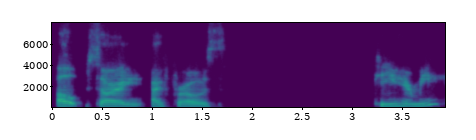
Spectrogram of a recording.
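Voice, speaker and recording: A woman talking casually over an unstable video call connection, in a halting way with lots of fillers. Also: fairly low pitch. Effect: dull, unstable video call connection. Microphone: computer mic on a video call. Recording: dull, dry lo-fi call audio.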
